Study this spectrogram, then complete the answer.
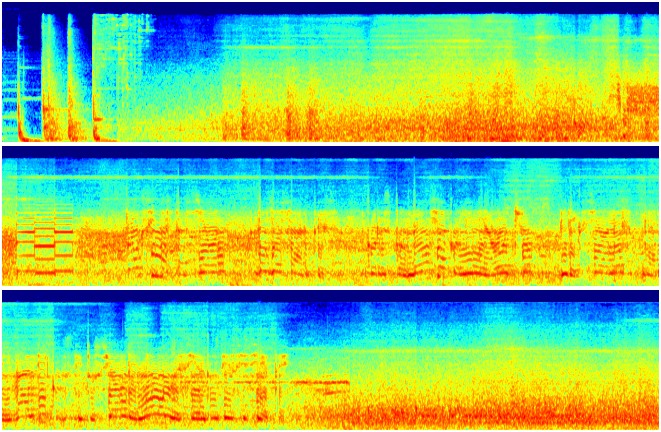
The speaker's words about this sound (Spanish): Seguro ya sabes de qué hablamos. El metro de la Ciudad de México no solo es un transporte, es una experiencia sonora.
